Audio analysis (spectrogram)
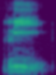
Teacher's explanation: Ra ketika di baris bawah dibaca tipis.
